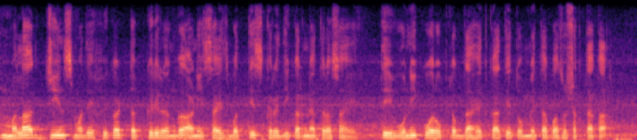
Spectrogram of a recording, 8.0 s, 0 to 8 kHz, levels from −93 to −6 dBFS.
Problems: constant background noise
